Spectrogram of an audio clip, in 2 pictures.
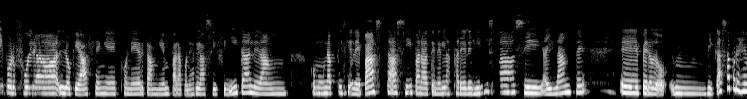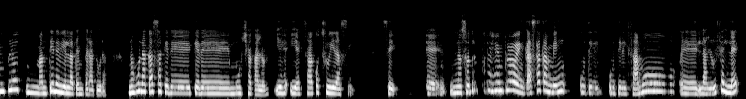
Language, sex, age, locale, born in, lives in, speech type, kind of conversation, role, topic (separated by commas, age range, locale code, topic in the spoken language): Spanish, female, 40-44, es-ES, Spain, Spain, conversation, unstructured, none, ¿Qué harías para ahorrar energía en tu hogar?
